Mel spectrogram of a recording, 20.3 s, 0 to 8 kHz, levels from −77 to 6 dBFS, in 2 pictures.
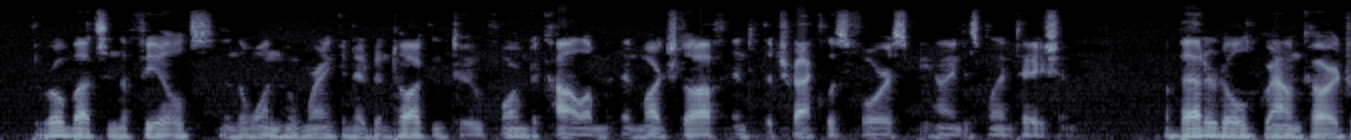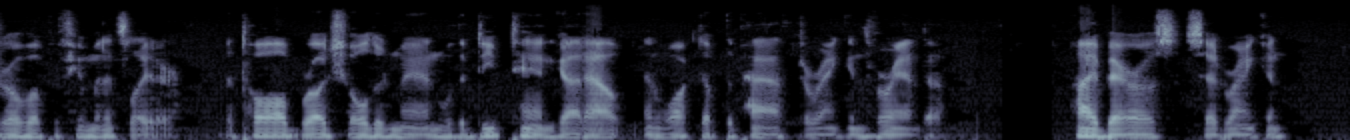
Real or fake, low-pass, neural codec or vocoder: real; 7.2 kHz; none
